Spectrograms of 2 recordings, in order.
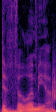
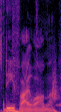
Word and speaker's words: DeFi Llama: I was trying to say it like one word like defilimia or something like that. No, it's DeFi llama.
